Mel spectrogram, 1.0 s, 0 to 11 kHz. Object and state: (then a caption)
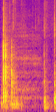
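Hard, baked-through dog kibble. Pieces of homemade dog kibble made with beans, carrots and beef, baked at 80 degrees for about 25 to 30 minutes, are handled and knocked together. Four sharp, bright clicks ring out briefly, the first pair close together and two more spaced later. The kibble is very hard and baked through.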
